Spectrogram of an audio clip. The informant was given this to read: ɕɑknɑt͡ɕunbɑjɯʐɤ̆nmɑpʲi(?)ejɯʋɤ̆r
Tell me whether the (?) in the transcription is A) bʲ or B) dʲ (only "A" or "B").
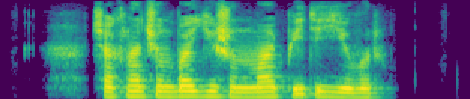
B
